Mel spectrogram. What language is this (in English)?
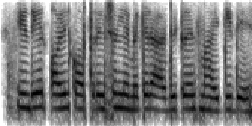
Marathi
